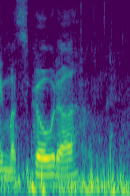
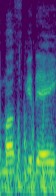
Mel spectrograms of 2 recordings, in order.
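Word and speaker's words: Muscoda: so here's the bridge in the town of muscaday I think the average person read it on the map they would say moscoda how it's spelled but they pronounce it muscaday here just like we passed a little town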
